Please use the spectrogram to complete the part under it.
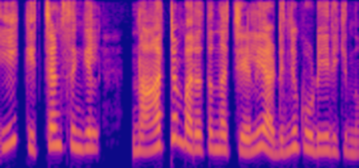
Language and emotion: Malayalam, disgusted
